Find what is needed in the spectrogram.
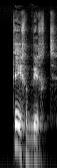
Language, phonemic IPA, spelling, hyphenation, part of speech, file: Dutch, /ˈteː.ɣə(n)ˌʋɪxt/, tegenwicht, te‧gen‧wicht, noun, Nl-tegenwicht.ogg
- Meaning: 1. counterbalance (weight that counterbalances another weight) 2. counterbalance (force or influence that counteracts another one)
